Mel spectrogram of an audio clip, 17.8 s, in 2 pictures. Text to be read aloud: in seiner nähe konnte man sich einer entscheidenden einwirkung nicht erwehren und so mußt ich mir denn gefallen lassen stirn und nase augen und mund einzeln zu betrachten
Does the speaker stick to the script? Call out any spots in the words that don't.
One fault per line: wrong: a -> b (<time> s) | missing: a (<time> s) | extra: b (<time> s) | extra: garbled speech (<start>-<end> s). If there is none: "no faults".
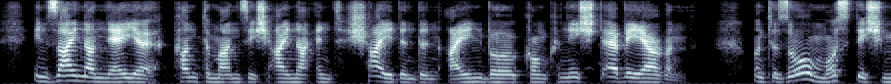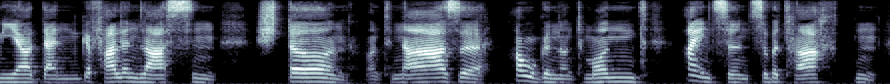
no faults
